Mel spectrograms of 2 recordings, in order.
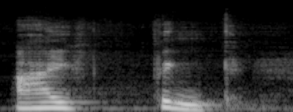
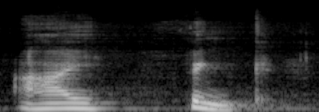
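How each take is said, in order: First: The word begins with a th sound. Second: The same.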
